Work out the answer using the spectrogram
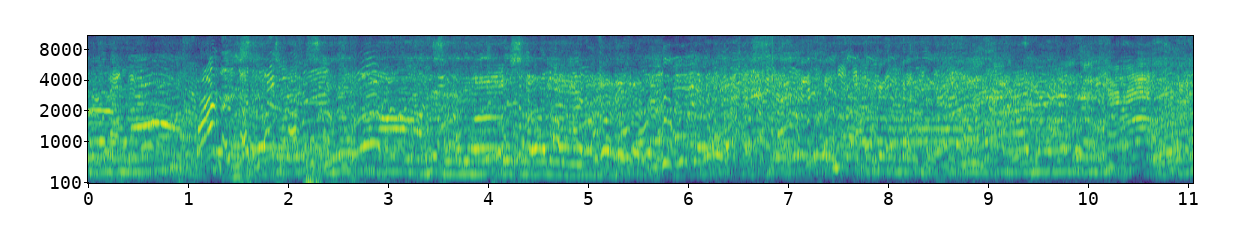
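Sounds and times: crowd talking and calling: 0:00.0 - 0:11.0.

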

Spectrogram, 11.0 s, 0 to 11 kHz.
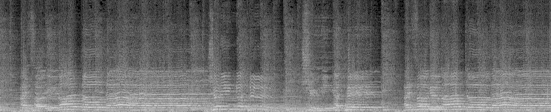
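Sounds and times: band accompanying: 0:00.0 - 0:11.0
group singing praise song: 0:00.0 - 0:11.0.

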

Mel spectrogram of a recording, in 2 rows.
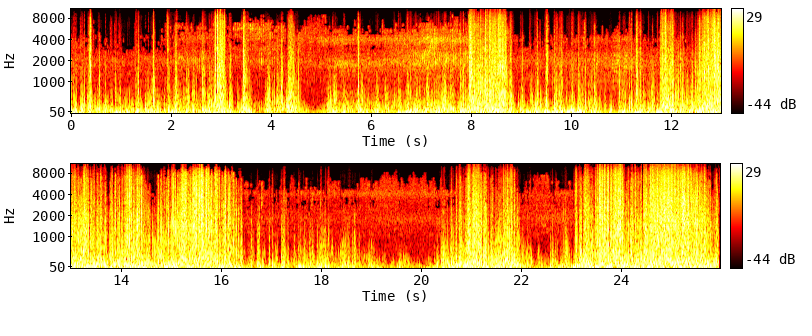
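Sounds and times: wind buffeting microphone: 0:00.0 - 0:25.9.

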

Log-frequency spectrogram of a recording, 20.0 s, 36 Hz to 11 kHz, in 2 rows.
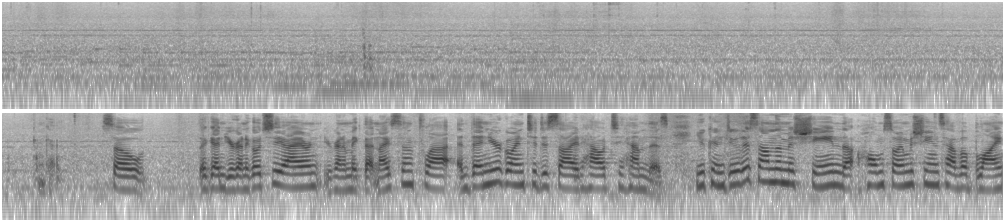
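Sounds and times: fabric rustling: 0:00.0 - 0:09.6
faint steady tones: 0:00.0 - 0:20.0
steady machine hum: 0:00.0 - 0:20.0.

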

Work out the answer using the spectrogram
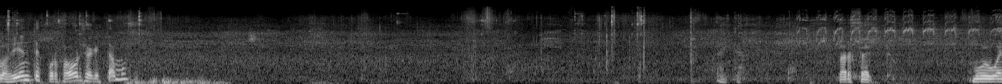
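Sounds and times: steady faint hiss: 0:00.0 - 0:10.0.

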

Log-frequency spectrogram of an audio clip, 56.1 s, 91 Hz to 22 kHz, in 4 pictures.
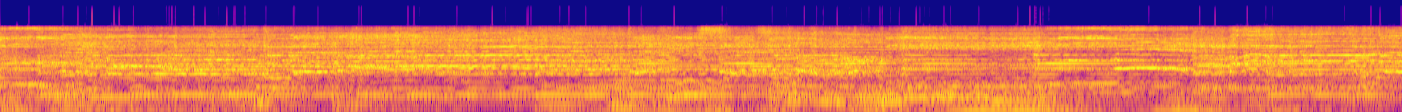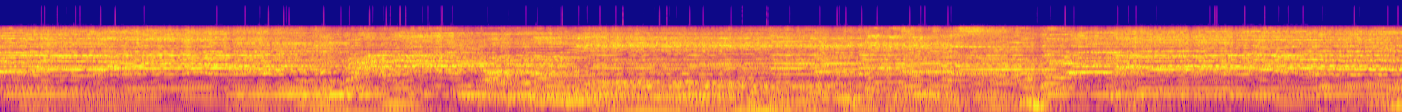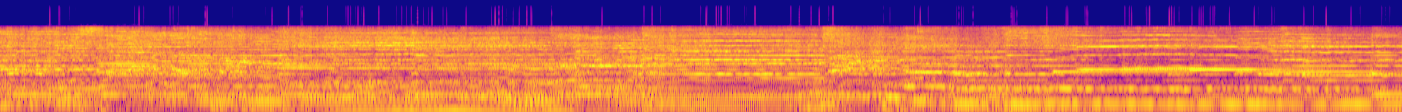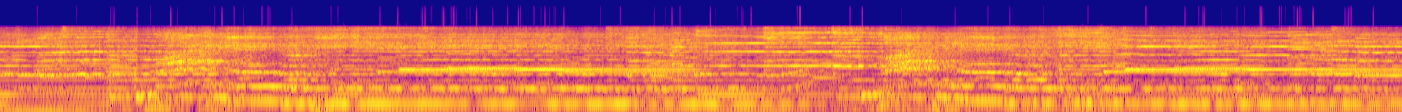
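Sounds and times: choir singing gospel: 0:00.0 - 0:56.0
drums: 0:00.0 - 0:56.0
guitars: 0:00.0 - 0:56.0
keyboards: 0:00.0 - 0:56.0
praise band playing: 0:00.0 - 0:56.0
sustained bass line: 0:00.0 - 0:56.0.

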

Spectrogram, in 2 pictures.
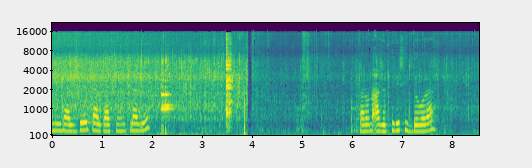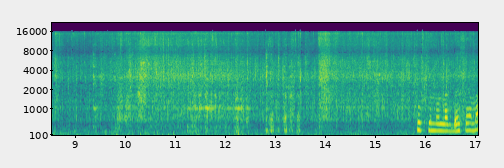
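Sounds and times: cheese sizzling in hot oil: 0:00.0 - 0:17.0
spatula scraping and tapping wok: 0:02.2 - 0:02.6, 0:05.9 - 0:06.3, 0:07.7 - 0:14.2.

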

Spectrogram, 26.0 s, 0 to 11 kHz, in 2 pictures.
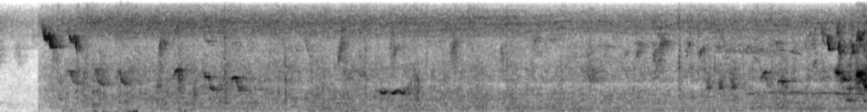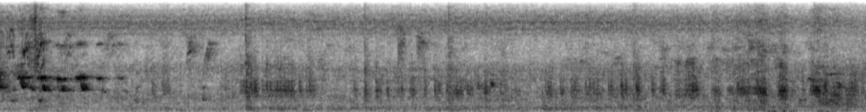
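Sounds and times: outdoor background noise: 0:00.0 - 0:26.0.

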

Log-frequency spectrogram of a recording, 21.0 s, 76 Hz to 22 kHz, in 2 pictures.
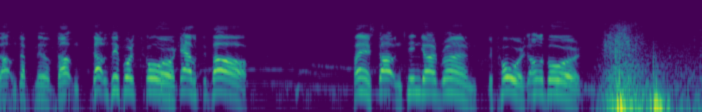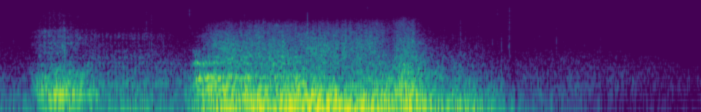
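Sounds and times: fire and explosion effect: 0:08.9 - 0:21.0.

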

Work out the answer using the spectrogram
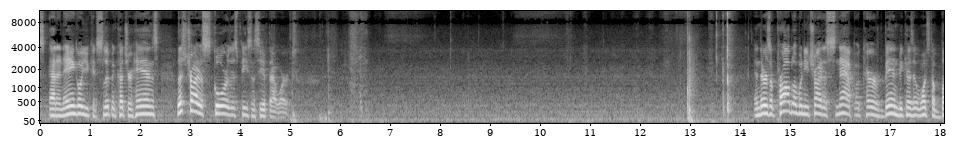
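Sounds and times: low steady hum: 0:00.0 - 0:18.0.

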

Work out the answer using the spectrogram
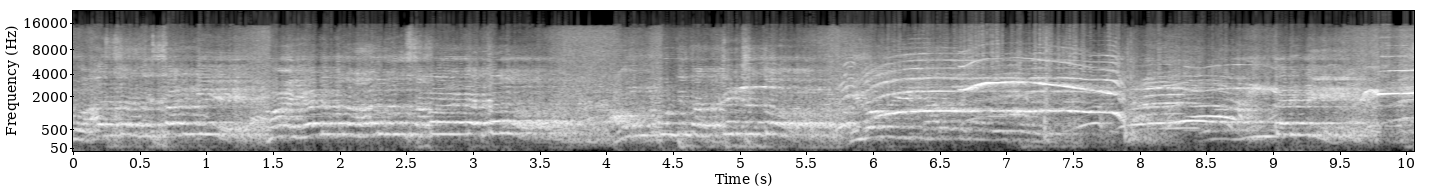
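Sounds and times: crowd noise: 0:00.0 - 0:10.0
man shouting over loudspeakers: 0:04.2 - 0:10.0.

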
